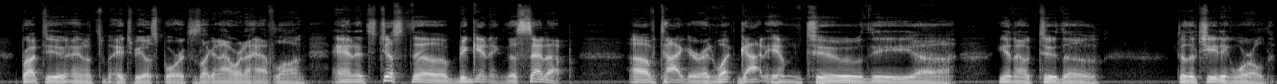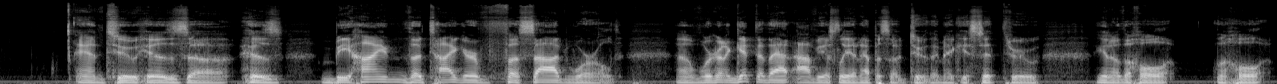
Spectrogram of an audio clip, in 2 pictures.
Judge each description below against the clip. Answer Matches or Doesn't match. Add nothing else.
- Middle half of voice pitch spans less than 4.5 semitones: Doesn't match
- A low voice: Matches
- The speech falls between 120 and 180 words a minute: Matches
